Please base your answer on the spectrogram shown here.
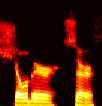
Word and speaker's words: Shoulder Serf: Shoulder, just like it sounds, the body part, and then surf is spelled S-E-R-F. So it's not like riding on a surfboard, but it's more like a person in a feudalistic system that's a lowest rung person, a serf.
